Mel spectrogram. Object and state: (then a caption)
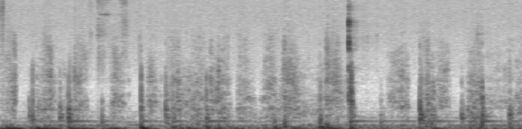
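Silicone ear microphone scraped with a metal earpick. A thin stainless steel earpick scratches around the lobe and rim of the soft silicone ears of a binaural microphone. Soft, dull scratching and rubbing come in irregular strokes, with a low, muffled rumble and almost no high end.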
